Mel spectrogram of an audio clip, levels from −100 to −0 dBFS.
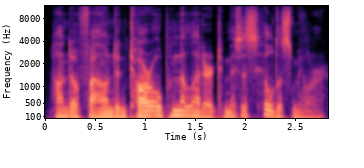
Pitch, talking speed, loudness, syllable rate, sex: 110 Hz, 210 wpm, -19 LUFS, 5.7 syllables/s, male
